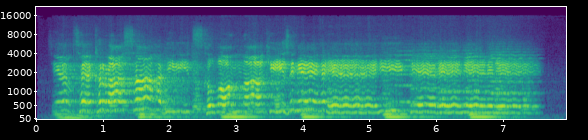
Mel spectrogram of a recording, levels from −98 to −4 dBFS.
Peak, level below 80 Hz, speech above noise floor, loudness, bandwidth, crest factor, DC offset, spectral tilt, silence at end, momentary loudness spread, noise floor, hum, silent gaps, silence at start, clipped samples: -2 dBFS; -40 dBFS; 21 dB; -15 LUFS; 15 kHz; 14 dB; under 0.1%; -5 dB/octave; 0.4 s; 8 LU; -37 dBFS; none; none; 0.25 s; under 0.1%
